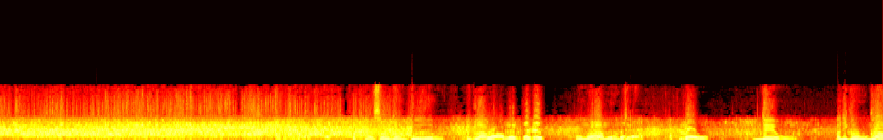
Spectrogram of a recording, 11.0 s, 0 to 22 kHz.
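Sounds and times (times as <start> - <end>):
rushing noise on telephone line: 0.0 - 11.0.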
